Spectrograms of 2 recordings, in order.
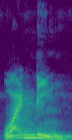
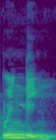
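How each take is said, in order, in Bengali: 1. প্রথম স্বরধ্বনিটি একটি লম্বা 'eye' ধ্বনি। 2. প্রথম স্বরধ্বনিটি একটি ছোট 'i' ধ্বনি। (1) "উচ্চারণ হবে ওয়াইন্ডিং" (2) "কথাটা উইন্ডিং হবে না, নট উইন্ডিং"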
